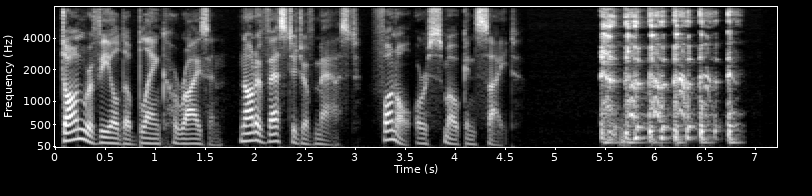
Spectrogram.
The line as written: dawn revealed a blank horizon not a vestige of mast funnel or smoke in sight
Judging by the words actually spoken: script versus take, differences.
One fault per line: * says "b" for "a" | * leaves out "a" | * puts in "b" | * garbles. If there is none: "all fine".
all fine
